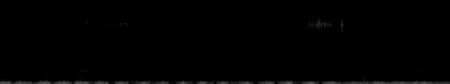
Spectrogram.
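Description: Grass blades rustle as a finger brushes through them.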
